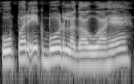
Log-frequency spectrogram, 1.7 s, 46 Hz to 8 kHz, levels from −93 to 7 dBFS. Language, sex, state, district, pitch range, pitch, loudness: Hindi, male, Uttar Pradesh, Shamli, 155-205 Hz, 190 Hz, -12 LUFS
